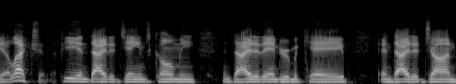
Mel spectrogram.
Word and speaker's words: Comey: If he indicted James Comey, indicted Andrew McCabe, indicted John Brennan, indicted Clapper, or even Lisa Page or Peter Strzok, or I guess it's pronounced Stroke.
